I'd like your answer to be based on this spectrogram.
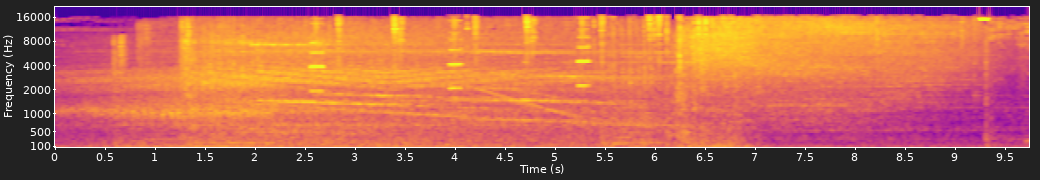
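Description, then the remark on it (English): A flying police car banks and descends to land at street level near crime tape, with a heavy engine rumble and gliding, whining tones, then lands with a loud hissing release before settling into a lower idling hum. No voices. “The alley passes under the spinner as it banks to land near the crime tape around the snake pit.”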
